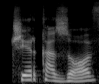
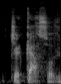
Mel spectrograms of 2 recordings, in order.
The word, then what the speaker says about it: Cherkasov: Quero falar então desse Vittor Miller Ferreira, que é o Sergei Tierkaov. É Cherkasov, né? Em russo é Cherov.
